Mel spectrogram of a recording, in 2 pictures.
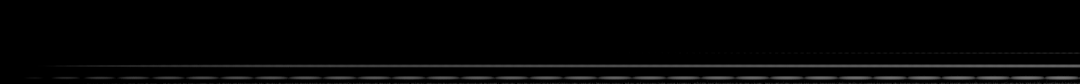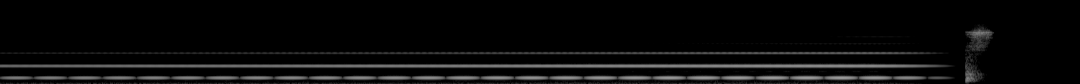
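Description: Singing bowl ringing one low tone that wavers about three times a second, with fainter higher overtones, swelling steadily louder.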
